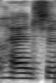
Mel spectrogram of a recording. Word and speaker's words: henshin: Works hard wanted to know how to spell henshin, and Princess Tian helped us out with that. For those who are listening, it is Henshin. Correct. Yes. So phonetically spelled basically is hen shin.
